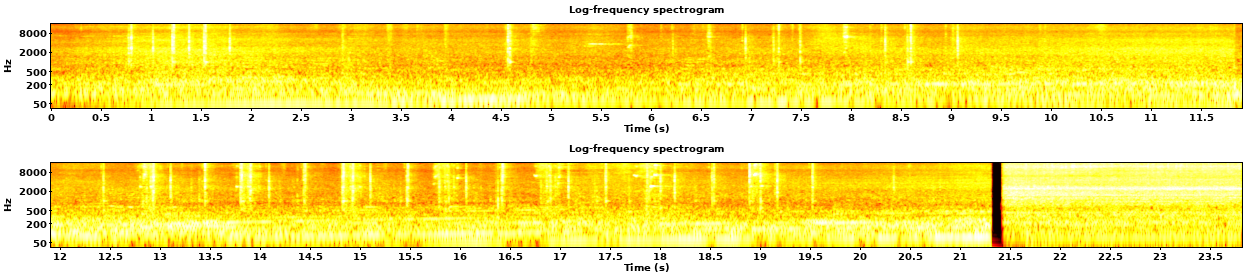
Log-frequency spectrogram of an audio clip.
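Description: A Honda Beat FI scooter whose starter makes a clicking noise and which blows thick white smoke runs after a kick-start. Its small engine idles with a steady, busy drone throughout, with faint ticks over the top and a brief cut near the end.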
